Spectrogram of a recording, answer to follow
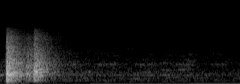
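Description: Two sharp knocks in quick succession right at the start, about a third of a second apart.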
